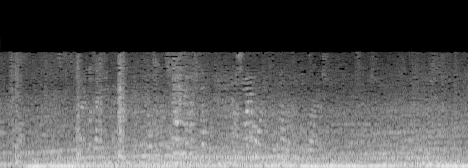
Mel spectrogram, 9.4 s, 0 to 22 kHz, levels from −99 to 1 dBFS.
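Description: Likely AAC compression at a starved bitrate, consistent with about 12 kbps, throughout: nothing above 6.1 kHz, leaving the sound dull, smeared and warbly, with fizzy, hollow texture.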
